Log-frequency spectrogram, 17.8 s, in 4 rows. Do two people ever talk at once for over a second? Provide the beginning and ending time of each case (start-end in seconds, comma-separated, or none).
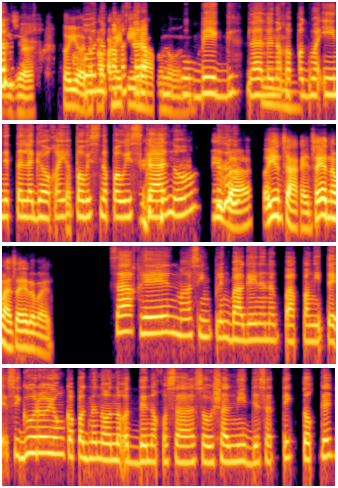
0.9-2.6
